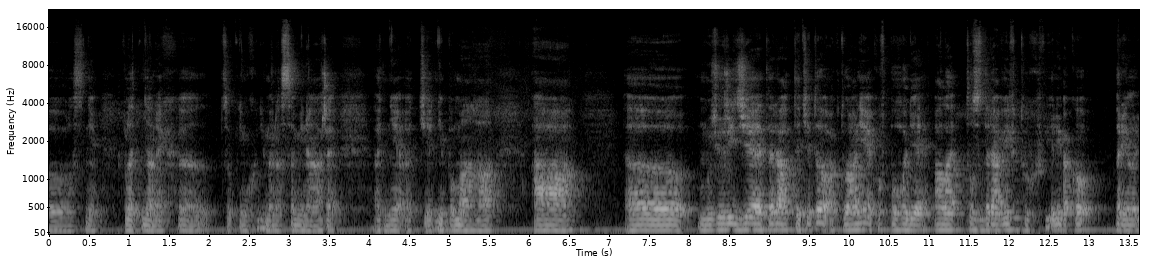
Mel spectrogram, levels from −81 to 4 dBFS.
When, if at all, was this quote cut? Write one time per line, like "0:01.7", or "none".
0:12.7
